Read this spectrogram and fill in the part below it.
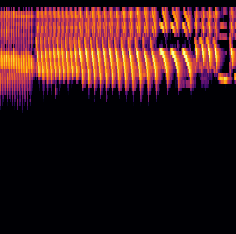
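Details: Canary in full, long-running song, played as a lure to get other canaries singing: a buzzy high trill, then rapid downward-sweeping notes repeated about four per second, all high-pitched and continuous.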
